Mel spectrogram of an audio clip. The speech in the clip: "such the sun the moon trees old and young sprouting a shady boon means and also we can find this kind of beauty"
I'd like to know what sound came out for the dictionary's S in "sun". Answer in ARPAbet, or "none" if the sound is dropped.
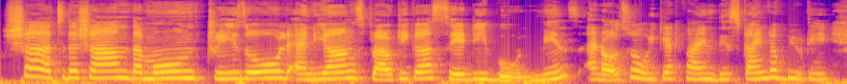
SH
